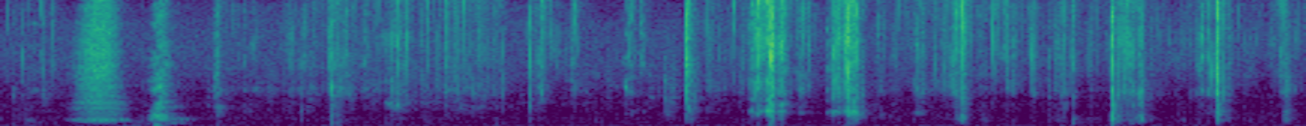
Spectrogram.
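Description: A person biting and chewing crispy fish-sauce-fried frog, with irregular sharp crunches.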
